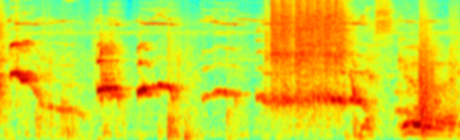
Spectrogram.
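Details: Young Belgian Malinois puppies of one litter, eight weeks old, starting bite work: thin, high whimpers that slide down in pitch, a few short yelps, then a loud rustling burst and a brief low whine.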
